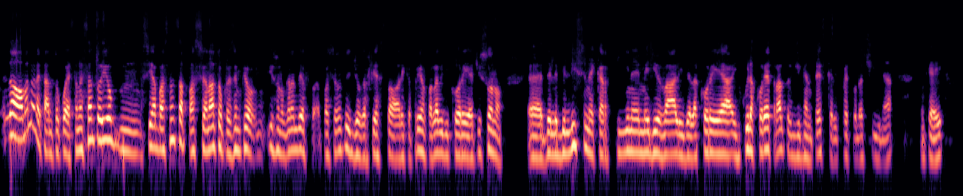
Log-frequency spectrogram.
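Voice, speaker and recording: A man speaks with a fairly high pitch. His pace is very fast. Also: ordinary pitch variation. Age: 50s. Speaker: history podcaster. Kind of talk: casual chat. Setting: live stream.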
